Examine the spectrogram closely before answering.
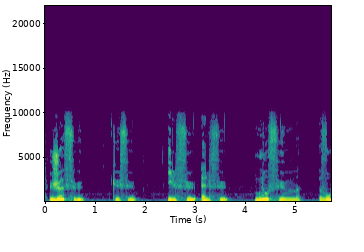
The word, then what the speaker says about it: fut: Il fut, final T not pronounced. Elle fut. Okay, so basically you get only one phonetical form here, and it's fut, fut, fut, the same.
